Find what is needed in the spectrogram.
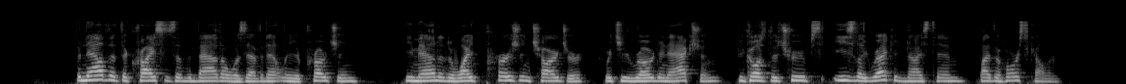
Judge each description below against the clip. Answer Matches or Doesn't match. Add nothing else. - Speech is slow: Doesn't match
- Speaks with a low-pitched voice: Doesn't match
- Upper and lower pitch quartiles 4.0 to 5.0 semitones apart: Doesn't match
